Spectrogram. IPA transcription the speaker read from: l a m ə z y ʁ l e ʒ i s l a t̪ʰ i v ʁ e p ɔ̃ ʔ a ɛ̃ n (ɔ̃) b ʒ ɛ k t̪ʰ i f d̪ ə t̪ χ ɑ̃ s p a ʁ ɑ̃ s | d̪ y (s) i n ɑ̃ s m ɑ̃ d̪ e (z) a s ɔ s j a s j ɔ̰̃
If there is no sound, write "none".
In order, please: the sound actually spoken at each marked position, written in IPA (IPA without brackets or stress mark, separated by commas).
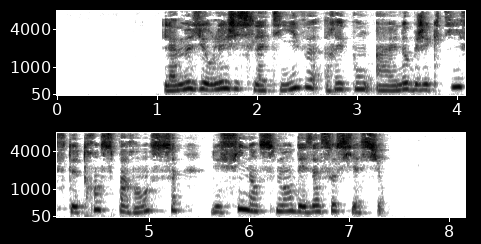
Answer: ɔ, f, z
